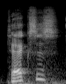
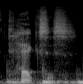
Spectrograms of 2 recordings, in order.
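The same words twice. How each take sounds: First: Thrilled question. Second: Deflated. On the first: Hearing he is sent to Texas. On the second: Sent to Texas a second time. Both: Retold or imitated.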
